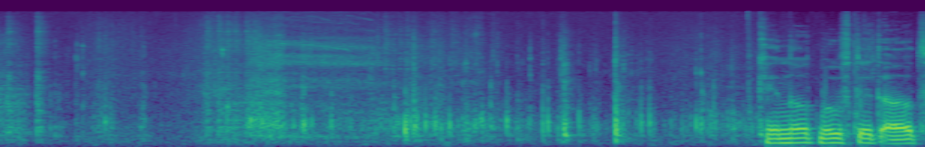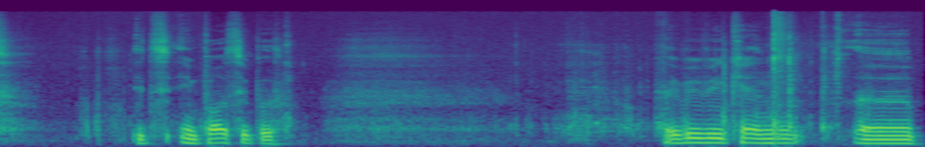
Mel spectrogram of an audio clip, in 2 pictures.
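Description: Plastic parts click and rattle under handling.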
